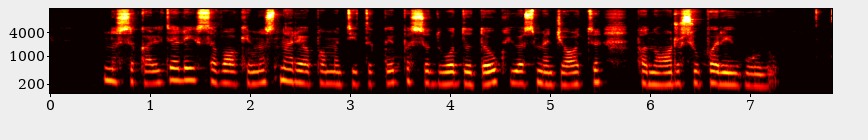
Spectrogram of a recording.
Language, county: Lithuanian, Alytus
